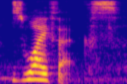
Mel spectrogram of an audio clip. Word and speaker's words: Zweifex: Is it Zwei? Have I pronounced that correctly? Add Fex and you're pretty much spot on. Zweifex.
